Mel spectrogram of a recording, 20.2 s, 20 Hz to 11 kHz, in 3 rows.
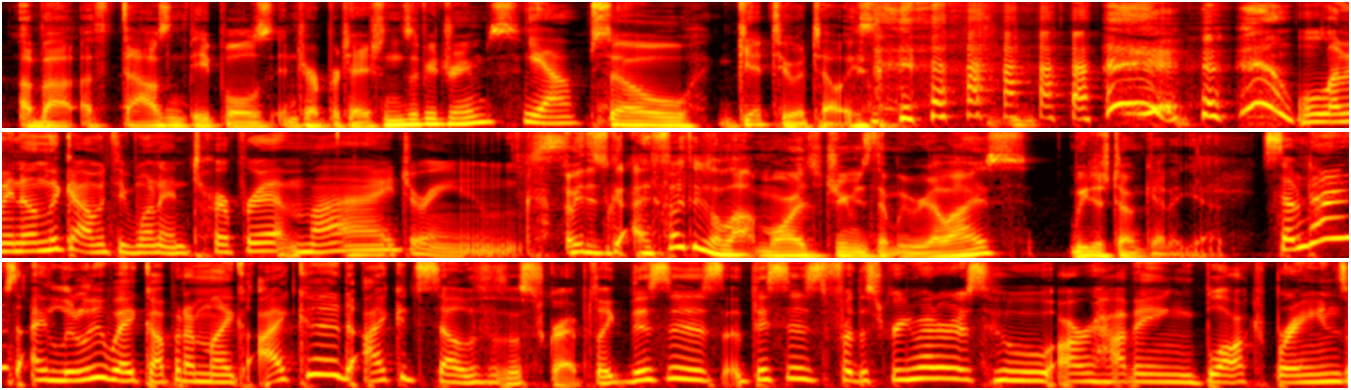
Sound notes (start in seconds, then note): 4.3 laughing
